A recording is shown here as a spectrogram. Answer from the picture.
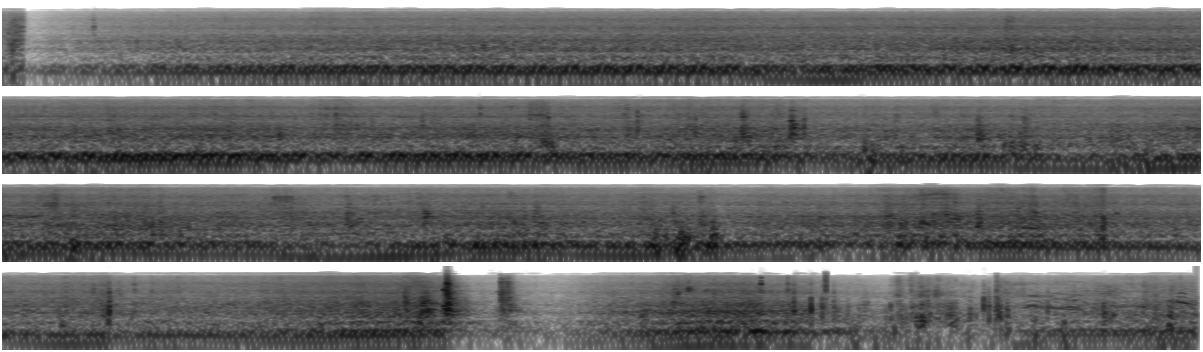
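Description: Lifted Jeep Wrangler's engine running steadily at low revs as it crawls over boulders, with occasional knocks from the tyres and rocks.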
